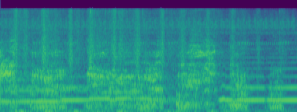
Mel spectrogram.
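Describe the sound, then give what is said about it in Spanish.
White-lipped peccaries grunt in a forest in a dense, overlapping chorus, with rough, steady calls and some higher squealing tones running without pause, fairly loud, with no voices. “Y el chancho tropero, con su fuerza y espíritu aventurero, mantienen el orden en el bosque.”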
